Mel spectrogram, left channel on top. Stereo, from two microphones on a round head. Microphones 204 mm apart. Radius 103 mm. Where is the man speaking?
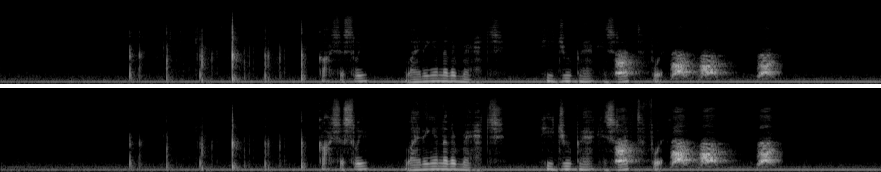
60° right (ahead or behind).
